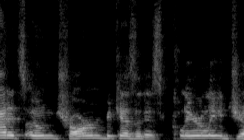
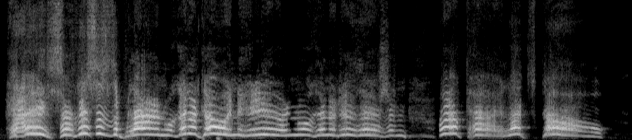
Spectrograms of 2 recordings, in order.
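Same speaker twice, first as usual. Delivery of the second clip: very high, gargly cartoon-goblin squeak; 7 dB louder than usual. Redoing the goblin voice he used earlier for a main character, gargly goblin voice. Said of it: "the Goblin voice is the voice that I did".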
